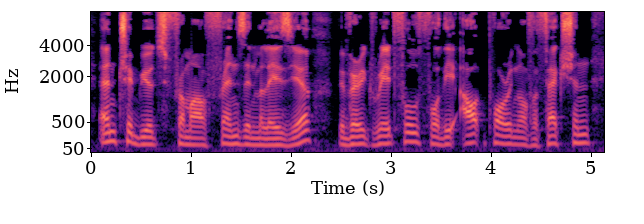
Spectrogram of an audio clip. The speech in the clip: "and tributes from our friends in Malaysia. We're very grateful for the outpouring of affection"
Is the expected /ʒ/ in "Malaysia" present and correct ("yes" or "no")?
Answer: no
